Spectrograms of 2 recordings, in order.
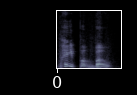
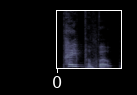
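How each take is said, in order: First: Said in the usual way. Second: Put-on high, cute baby-talk voice; cutesy baby voice. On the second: Shown as a demonstration. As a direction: say it sweet and babyish, pitched up. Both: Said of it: "we're trying to say it in a cute way".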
